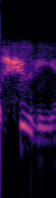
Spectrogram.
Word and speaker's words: Schutte: Now my name is not easy to pronounce, so you do on duty Schutte, and it kind of slips off the tongue pretty easy.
